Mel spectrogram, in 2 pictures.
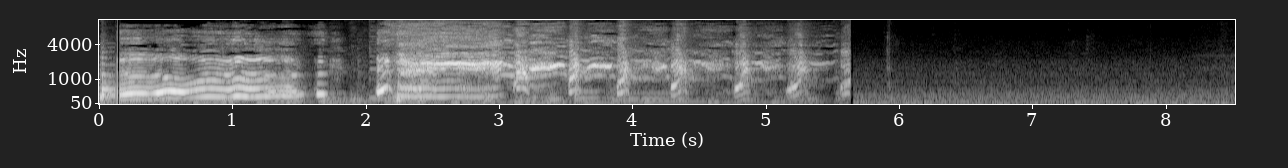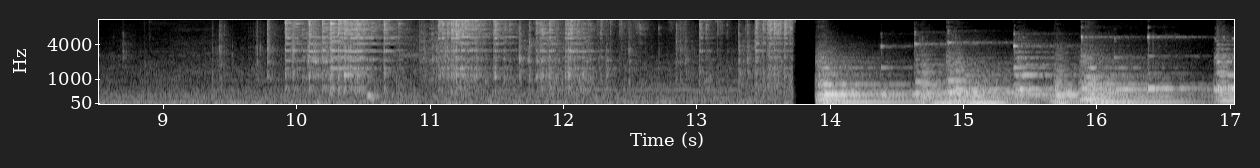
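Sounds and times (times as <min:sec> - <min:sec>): music: 0:00.0 - 0:04.7, 0:13.9 - 0:17.0
kibble rattling into metal bowl: 0:09.7 - 0:13.8.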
